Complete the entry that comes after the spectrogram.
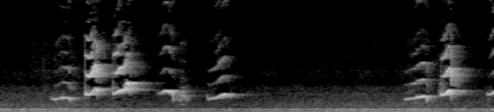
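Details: Cockatiel singing: short rising and falling whistled notes, some warbled, in two bursts separated by a quiet pause, over a steady low hum.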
